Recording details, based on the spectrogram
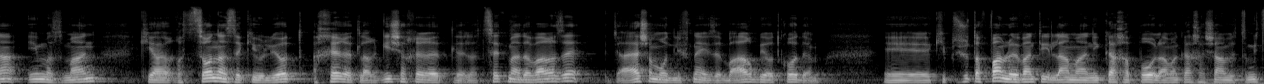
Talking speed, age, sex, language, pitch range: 180 wpm, 20-39, male, Hebrew, 95-115 Hz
